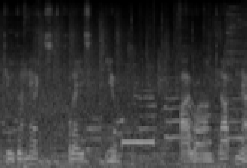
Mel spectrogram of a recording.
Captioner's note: beeping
